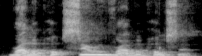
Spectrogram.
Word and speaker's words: Ramaphosa: and his name is cyril rump how you pronounce the last name ramaphosa the americans over there call them uncle cyril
